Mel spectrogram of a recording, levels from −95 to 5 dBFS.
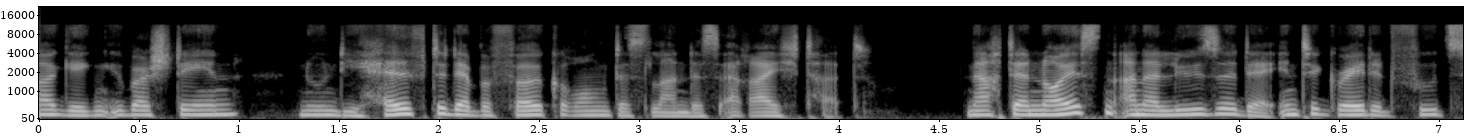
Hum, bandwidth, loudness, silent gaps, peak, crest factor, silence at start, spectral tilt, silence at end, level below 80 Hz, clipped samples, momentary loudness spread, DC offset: none; 12 kHz; -25 LUFS; none; -10 dBFS; 16 dB; 0 s; -5.5 dB/octave; 0 s; -56 dBFS; under 0.1%; 11 LU; under 0.1%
